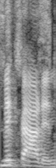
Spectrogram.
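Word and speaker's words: Macfadyen: her and Matthew McFadden I think is McFadden. That's how you say it.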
